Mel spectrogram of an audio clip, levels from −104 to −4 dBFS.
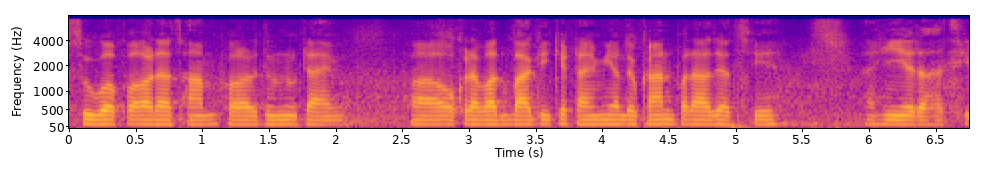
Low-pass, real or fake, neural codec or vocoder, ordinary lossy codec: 7.2 kHz; fake; codec, 16 kHz, 2 kbps, X-Codec, HuBERT features, trained on LibriSpeech; MP3, 64 kbps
